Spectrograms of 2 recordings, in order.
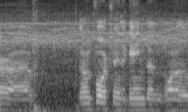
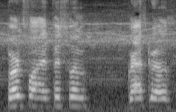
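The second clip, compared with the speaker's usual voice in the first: raised, punchy game quote delivery; Scout from Team Fortress; 6 semitones higher, slower than usual. Acted. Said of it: "quote that the scout says".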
